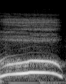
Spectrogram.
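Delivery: sharp high gasp of amazement; gasp, impressed; surprised gasp. Real, not acted. Amazed at firefighter calories.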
